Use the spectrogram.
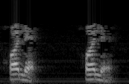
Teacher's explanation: we have kha being heavy, lam soft.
